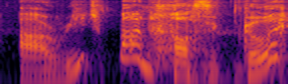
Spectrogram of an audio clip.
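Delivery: put-on, loud, sing-song Newcastle Geordie accent. Recalling coming home from weekends with friends in Newcastle, in a put-on Newcastle accent. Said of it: "go to Newcastle to hang out with my friends".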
